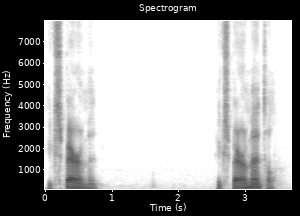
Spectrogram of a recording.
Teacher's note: experimental has primary stress on the fourth syllable and secondary stress on the second syllable since experiment has stress on the second syllable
